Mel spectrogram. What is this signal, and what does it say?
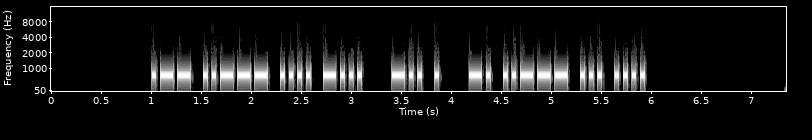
Morse code, heard as a keyed tone, about 28 wpm, 700 Hz. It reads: W2HB DE N2SH
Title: USA Callsign DE Callsign - 4 Characters - 28wpm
